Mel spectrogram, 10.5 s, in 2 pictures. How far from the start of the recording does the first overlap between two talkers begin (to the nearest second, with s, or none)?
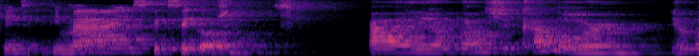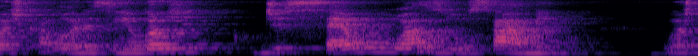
none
